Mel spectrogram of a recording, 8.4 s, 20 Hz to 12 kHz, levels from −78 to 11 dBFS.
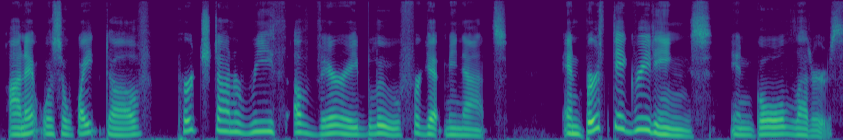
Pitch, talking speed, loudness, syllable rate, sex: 185 Hz, 155 wpm, -20 LUFS, 4.0 syllables/s, female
